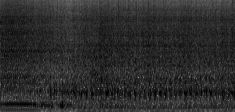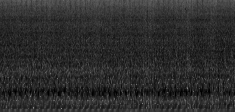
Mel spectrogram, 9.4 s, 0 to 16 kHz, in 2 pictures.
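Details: Ford XR2 crossflow four-cylinder, just started on newly fitted Omex individual throttle bodies replacing a Weber-style carburettor: a steady, deep burble holds an even idle after a brief crank, with no knocks or misses.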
